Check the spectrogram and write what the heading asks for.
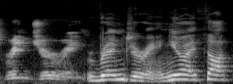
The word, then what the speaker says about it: Rengering: Is it Rengering? Close. It's Rengering.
